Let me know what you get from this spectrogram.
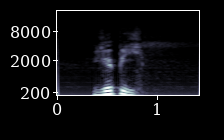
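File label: "yuppie", Dutch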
